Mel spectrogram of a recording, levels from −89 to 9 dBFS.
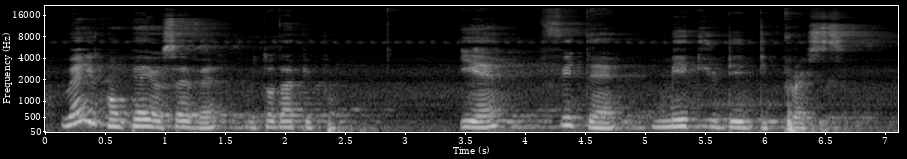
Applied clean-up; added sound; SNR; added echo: none; none; none; reverberation time 1.2 s.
